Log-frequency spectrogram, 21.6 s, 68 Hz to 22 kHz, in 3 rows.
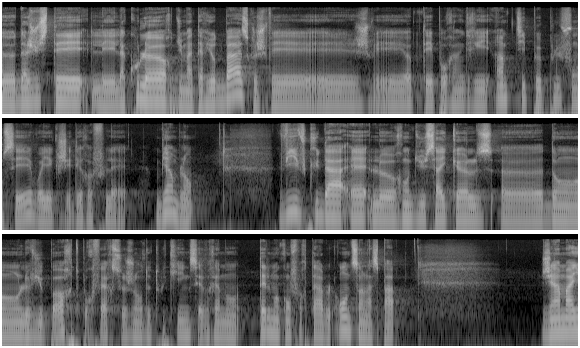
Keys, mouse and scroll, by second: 12.4 click, 16.8 right click, 18.6 r, 21.3 r.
